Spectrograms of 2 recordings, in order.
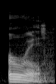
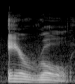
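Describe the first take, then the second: First: The name is said as one syllable. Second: The name is said as two syllables. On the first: The speaker calls it wrong. "that is a little bit off" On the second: The speaker calls it right. "it would be pronounced like air roll"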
